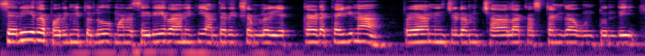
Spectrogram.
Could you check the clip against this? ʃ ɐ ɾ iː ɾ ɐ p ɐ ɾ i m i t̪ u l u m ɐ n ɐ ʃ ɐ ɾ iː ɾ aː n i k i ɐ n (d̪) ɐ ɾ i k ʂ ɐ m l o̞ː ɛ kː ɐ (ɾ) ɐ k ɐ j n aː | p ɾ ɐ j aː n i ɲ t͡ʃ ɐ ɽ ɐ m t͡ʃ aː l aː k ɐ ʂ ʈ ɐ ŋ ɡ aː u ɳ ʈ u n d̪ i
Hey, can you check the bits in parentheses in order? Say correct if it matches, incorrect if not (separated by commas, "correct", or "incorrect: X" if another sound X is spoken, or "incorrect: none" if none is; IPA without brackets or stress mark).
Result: incorrect: t̪, incorrect: ɽ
